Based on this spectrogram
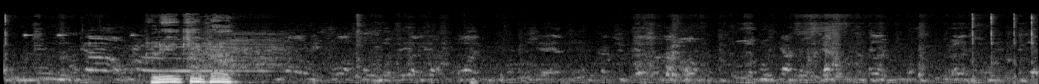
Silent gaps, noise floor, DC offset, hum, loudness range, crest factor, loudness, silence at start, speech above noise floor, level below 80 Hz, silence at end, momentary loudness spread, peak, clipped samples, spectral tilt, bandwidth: none; -40 dBFS; under 0.1%; none; 17 LU; 20 dB; -19 LUFS; 0.05 s; 27 dB; -44 dBFS; 0 s; 25 LU; -2 dBFS; under 0.1%; -6.5 dB/octave; 11.5 kHz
